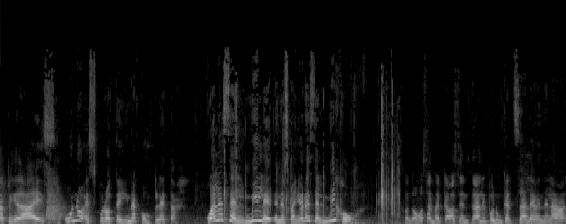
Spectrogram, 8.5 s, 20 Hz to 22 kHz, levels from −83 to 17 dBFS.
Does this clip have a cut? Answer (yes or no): yes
